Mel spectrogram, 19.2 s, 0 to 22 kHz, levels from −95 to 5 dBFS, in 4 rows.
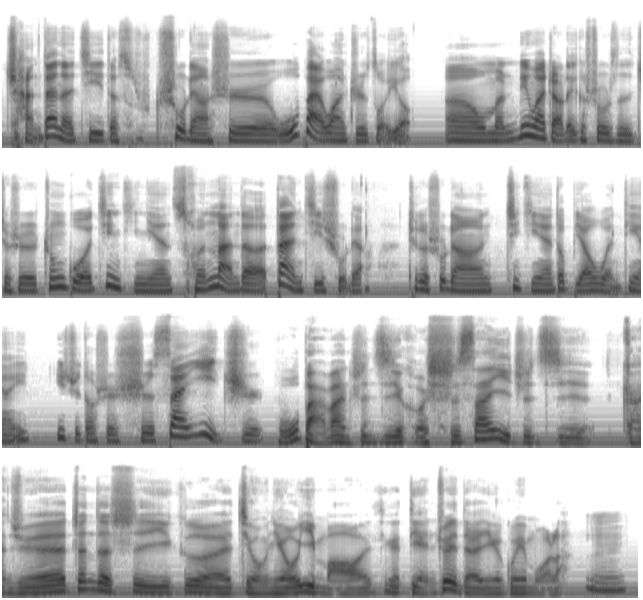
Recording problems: electrical hum; faint; throughout; 50 Hz, 25 dB below the speech

